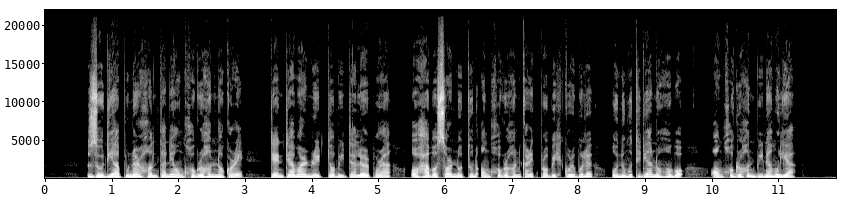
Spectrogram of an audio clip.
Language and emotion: Assamese, fearful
